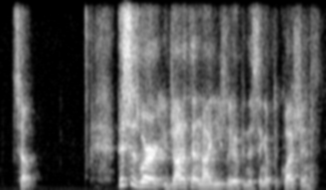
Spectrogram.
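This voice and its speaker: This man has an ordinary speaking voice, fairly high in pitch, with lively intonation and a fairly quick pace. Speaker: government contracting trainer. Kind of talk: live stream training talk. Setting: live stream.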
